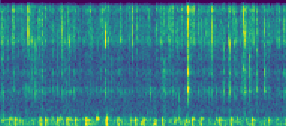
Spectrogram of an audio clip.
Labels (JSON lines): {"label": "biophony, chatter", "recorder": "HydroMoth"}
